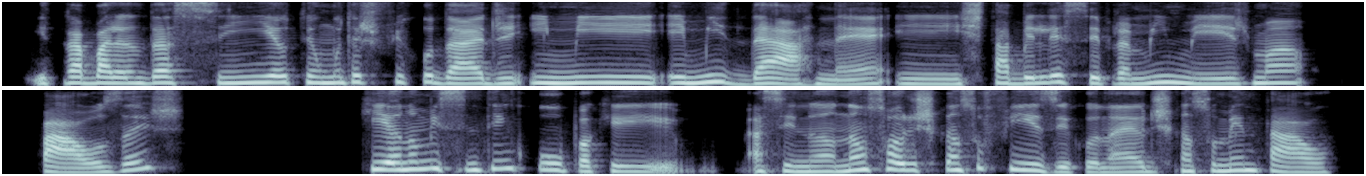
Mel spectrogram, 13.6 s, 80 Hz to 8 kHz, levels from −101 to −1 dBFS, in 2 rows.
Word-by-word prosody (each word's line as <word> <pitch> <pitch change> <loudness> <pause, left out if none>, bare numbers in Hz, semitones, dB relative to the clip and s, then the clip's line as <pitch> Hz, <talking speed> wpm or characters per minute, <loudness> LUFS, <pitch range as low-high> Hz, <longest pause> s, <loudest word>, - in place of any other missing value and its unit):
E 185 - -3
trabalhando 200 0 +2
assim, 210 0 +1
eu 220 - +4
tenho 215 -2 0
muita 210 +3 +2
dificuldade, 190 -5 -1
em 205 0 +2
me 210 +1 +2
em 205 -1 +2
me 230 +4 +4
dar, 175 -1 +2
né, 160 +3 -2
em 170 -1 -5
estabelecer, 195 +3 -1
para 180 -1 -4
mim 205 +5 +1
mesma, 200 +1 -1 0.5
pausas, 220 - +1 0.9
que 260 - +1
eu 245 0 +6
não 255 - +4
me 285 +1 +2
sinto 235 +1 -2
em 290 - -1
culpa, 230 -9 -1
que, 185 -1 -4 0.3
assim, 190 0 -2
não 180 +1 -1
não 220 +6 +3
só 250 +1 +1
o - - +5
descanso 235 +4 -1
físico, 200 - -2
né, 160 +1 -3
o - - -3
descanso 195 +4 -3
mental. 185 -7 0
200 Hz, 165 wpm, -23 LUFS, 180-225 Hz, 0.9 s, eu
